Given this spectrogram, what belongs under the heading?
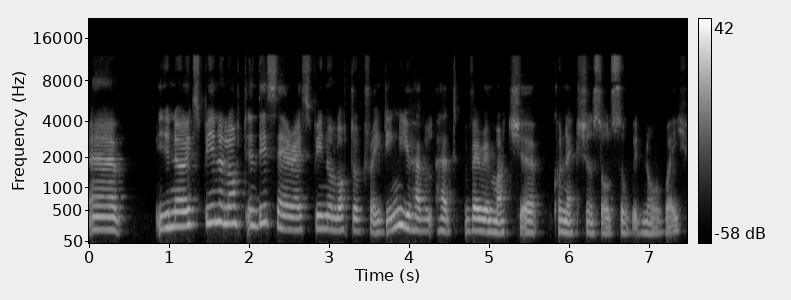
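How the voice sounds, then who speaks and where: A woman's medium-pitched voice with vocal fry, very wide pitch swings and a moderate pace over a quiet background. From northern Sweden, Sami community. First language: Swedish or North Sami. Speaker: Sami tour company owner. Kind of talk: conversation. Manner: halting.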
